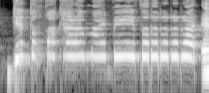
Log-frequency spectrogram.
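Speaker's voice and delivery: very high, squeaky imitation of a tantrum; high mock tirade tailing into nonsense syllables; mock angry. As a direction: mimic her ranting in a tiny high voice. Mimicking angry cousin through the door.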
